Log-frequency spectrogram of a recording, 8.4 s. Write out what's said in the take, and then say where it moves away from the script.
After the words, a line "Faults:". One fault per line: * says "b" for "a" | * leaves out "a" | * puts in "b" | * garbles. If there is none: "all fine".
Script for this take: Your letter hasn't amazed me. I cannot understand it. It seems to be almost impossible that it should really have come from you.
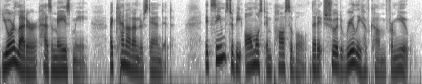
Your letter has amazed me. I cannot understand it. It seems to be almost impossible that it should really have come from you.
Faults:
* says "has" for "hasn't"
